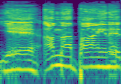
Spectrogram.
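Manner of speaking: slow, high-pitched New York guy voice. Retelling what a guy walking around New York says: imitating a New York guy. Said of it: "New York John Levy, where he's just walking around like".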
